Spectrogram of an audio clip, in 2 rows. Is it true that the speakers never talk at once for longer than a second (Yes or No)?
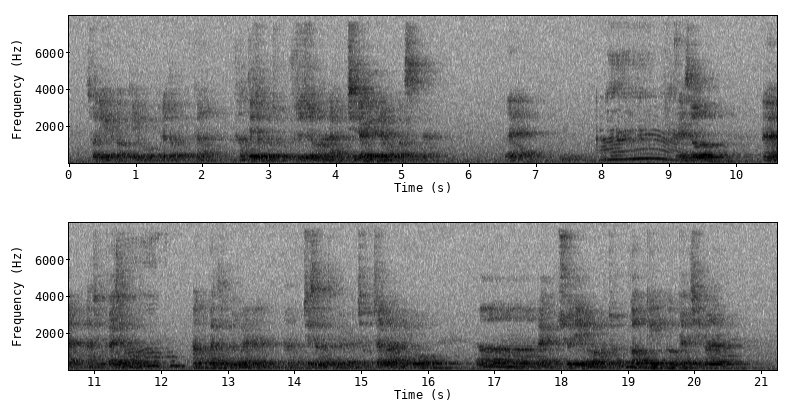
Yes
